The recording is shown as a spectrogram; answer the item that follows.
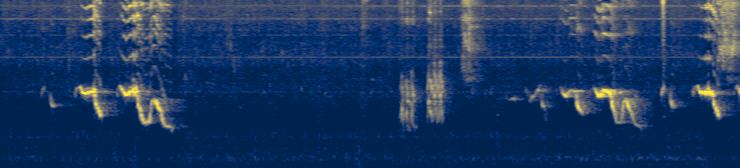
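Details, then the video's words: Black-naped oriole from Bali in full song, giving loud fluty whistles that drop from high to low in bursts, mixed with harsh, rasping high-pitched notes and a quiet gap midway. "kepodang gacor khas bali"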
